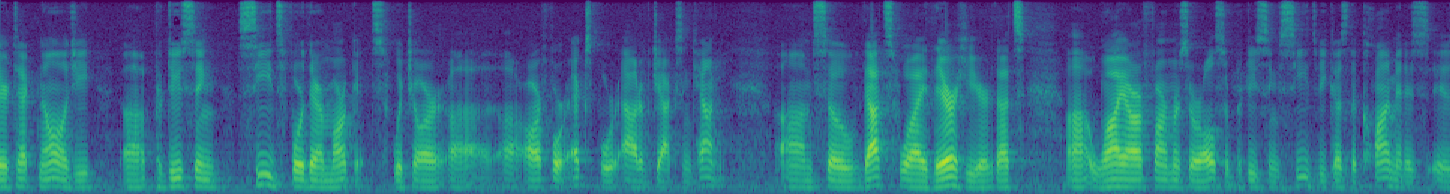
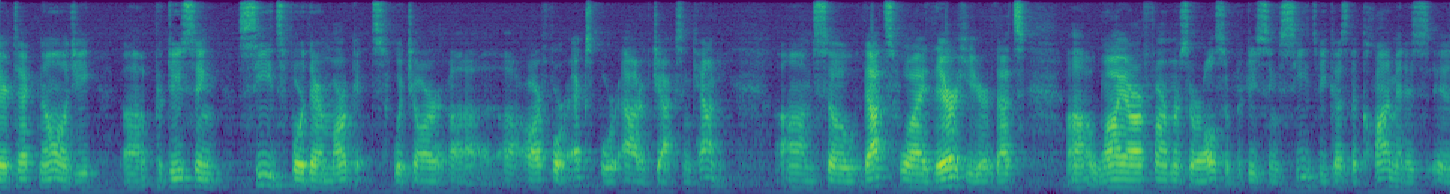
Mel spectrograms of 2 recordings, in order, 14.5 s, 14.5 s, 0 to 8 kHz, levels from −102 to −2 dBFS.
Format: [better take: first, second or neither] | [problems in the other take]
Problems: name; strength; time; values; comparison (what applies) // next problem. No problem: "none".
first | room echo; dies away in 0.2 s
